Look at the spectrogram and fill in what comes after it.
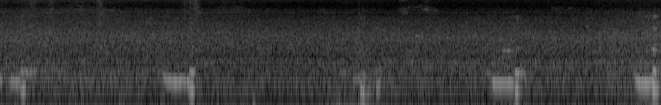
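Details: Sleeping cat snoring: short whistling, squeaky snores recurring about every two and a half to three seconds over a quiet indoor background.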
